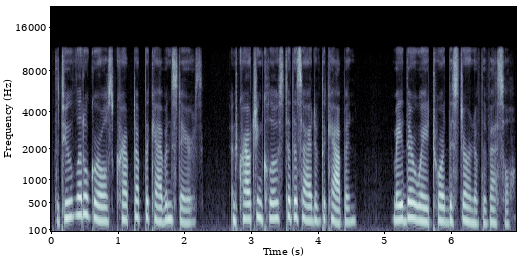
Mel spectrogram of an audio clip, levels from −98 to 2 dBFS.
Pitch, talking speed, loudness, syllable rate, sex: 225 Hz, 230 wpm, -18 LUFS, 5.7 syllables/s, female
